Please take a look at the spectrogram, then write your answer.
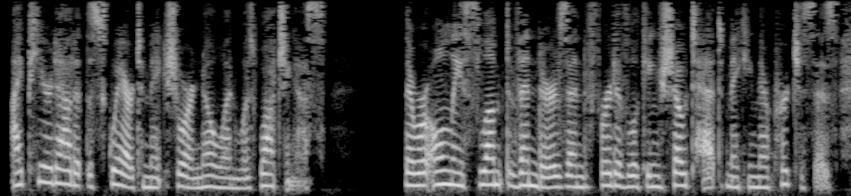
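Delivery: ordinary delivery, nothing marked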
